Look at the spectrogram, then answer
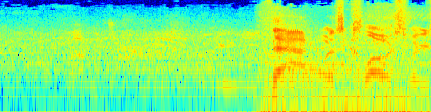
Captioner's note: pa announcement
